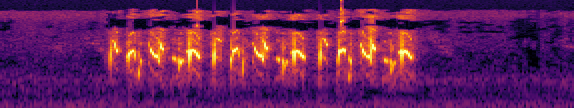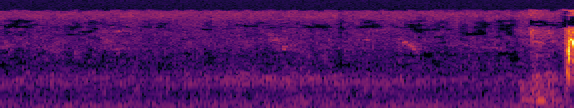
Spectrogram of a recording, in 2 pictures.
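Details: Bulbul song for tutoring and motivating caged birds: a rapid string of about fifteen chattering, warbling notes over roughly a second and a half, then silence, with the start of another phrase at the end.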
